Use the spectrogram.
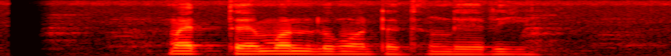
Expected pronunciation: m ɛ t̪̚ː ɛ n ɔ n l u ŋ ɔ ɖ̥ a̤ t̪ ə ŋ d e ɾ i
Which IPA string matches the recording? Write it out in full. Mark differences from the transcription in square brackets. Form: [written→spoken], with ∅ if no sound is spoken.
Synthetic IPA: m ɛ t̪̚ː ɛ [n→m] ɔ n l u ŋ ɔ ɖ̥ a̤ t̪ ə ŋ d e ɾ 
